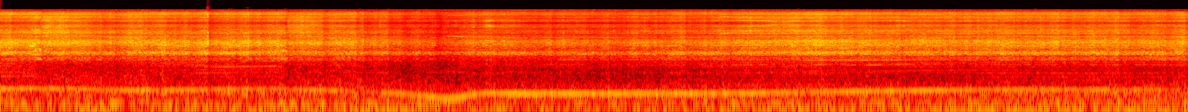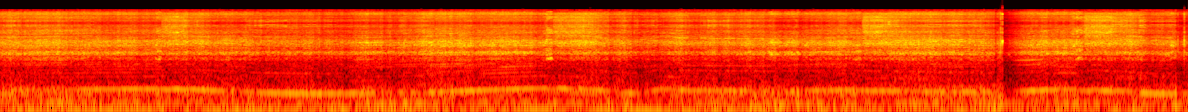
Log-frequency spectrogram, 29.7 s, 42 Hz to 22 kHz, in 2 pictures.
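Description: Ford Escort RS Cosworth's turbocharged 2.0-litre four-cylinder running hard at speed on track, its pitch falling and climbing again about five seconds in and shifting several times after. A steady rush of wind and tyre noise runs under it, and there is a sudden brief drop in loudness near the end.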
